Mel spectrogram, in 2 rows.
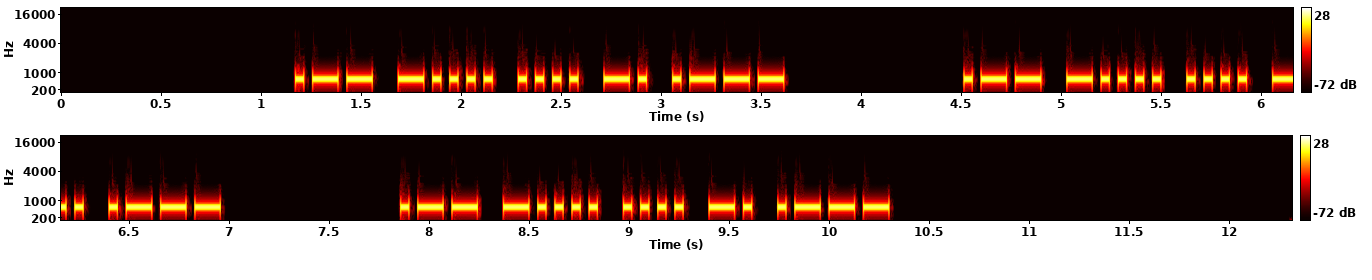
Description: Morse code, heard as a keyed tone, about 27 wpm, 700 Hz. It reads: W6HNJ W6HNJ W6HNJ
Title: USA Call Signs - 5 Characters - Repeated 3x - 28wpm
